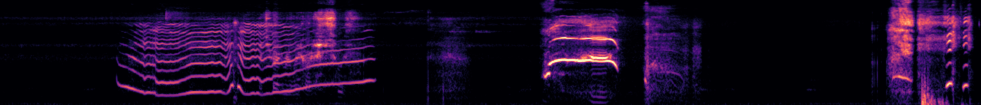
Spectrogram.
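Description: A person screaming in excitement. First comes a long, wavering squeal about a second and a half in that climbs in pitch over some three seconds. Then, about seven seconds in, there is a shorter, higher and louder shriek.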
